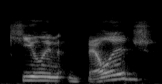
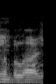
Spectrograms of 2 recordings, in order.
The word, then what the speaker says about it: Kalen Ballage: Keelan Ballage. Is that how you pronounce it? Kalen Ballage.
